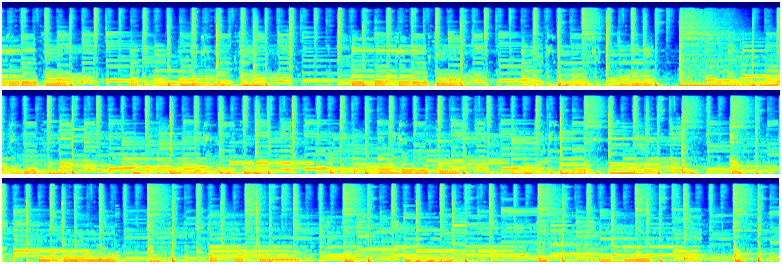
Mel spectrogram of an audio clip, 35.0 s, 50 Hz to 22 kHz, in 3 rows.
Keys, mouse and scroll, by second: 0.2 space, 0.4 click, 1.9-4.1 alt+shift+drag, 4.6 space, 4.8 click, 8.5 right click, 9.4-17.6 drag, 18.0 z, 18.3 click, 19.0 v, 20.1-22.4 alt+shift+drag, 23.4 click, 29.3-30.6 alt+shift+drag.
